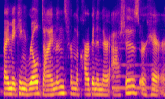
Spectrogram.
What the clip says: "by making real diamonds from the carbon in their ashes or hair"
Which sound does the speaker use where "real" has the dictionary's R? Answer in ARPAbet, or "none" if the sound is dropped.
R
